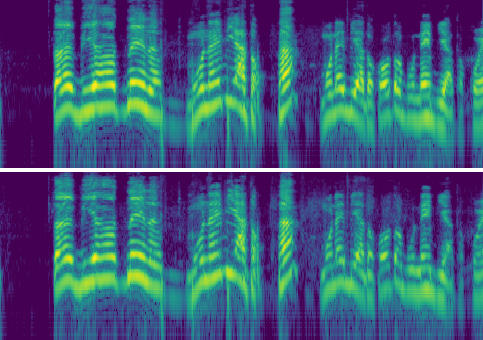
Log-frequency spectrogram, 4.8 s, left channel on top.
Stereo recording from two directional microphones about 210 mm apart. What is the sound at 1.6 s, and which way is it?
Speech, 10° left (ahead or behind).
